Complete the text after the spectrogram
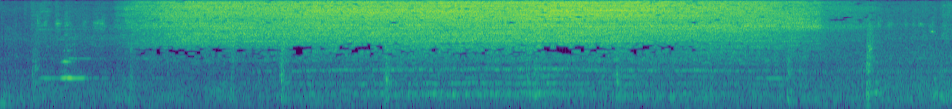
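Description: Air rushes past an open train window.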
